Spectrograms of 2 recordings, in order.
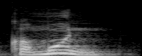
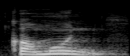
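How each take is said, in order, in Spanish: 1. Las palabras se unen en una sola unidad. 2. Las palabras se unen en una sola unidad.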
